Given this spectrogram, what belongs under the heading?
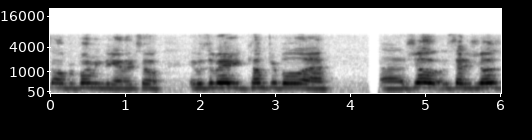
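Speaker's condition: Quadriplegic cerebral palsy; wheelchair user

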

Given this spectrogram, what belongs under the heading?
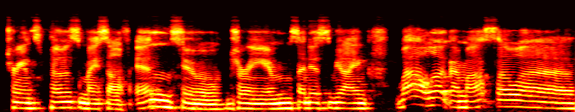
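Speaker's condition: Cleft palate; voice pretty nasal, altered vocal tonality, sometimes monotone quality, lowering pitch does not help

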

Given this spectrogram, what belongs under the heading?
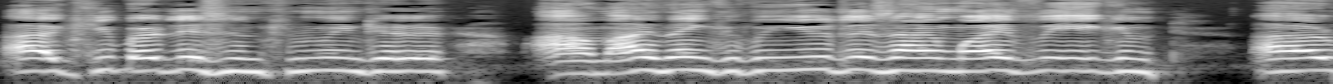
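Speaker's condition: Cerebral palsy; wheelchair user

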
